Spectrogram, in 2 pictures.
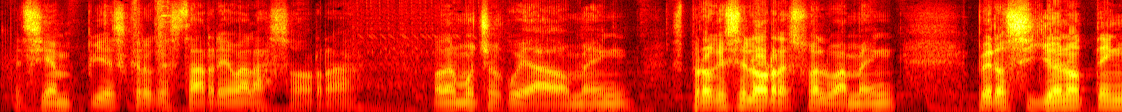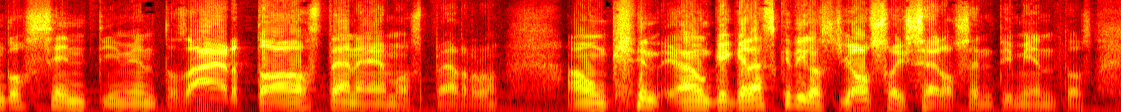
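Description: A young man with an Ecuadorian Spanish accent talks through a live game stream. His voice sits a bit low, and he chats in a loose, slangy way, reacting to the game and answering viewers as he goes. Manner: casual slangy chatter, reading and answering chat. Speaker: gaming streamer. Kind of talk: live gameplay commentary.

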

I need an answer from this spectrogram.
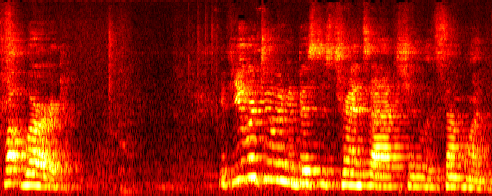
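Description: A middle-aged woman speaks at public comment in a council meeting, confrontational and accusing, her medium-pitched voice sing-song and unhurried. A far camera picks her up from a room mic at the podium in a wood-paneled chamber, so the sound is very echoey and distant, with slight background noise.

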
